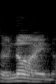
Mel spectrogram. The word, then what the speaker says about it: O'Nien: Luke O'Nien, it's pronounced O'Nien, I'm reliably informed in the comment section, not Nian.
